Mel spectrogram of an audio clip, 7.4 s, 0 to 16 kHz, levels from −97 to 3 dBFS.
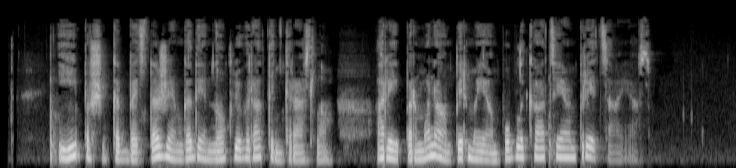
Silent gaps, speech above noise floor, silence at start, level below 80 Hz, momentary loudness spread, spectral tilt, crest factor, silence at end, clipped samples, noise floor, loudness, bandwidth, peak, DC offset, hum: none; 42 dB; 0.5 s; -64 dBFS; 12 LU; -5.5 dB/octave; 18 dB; 0.85 s; under 0.1%; -64 dBFS; -23 LUFS; 11 kHz; -4 dBFS; under 0.1%; none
